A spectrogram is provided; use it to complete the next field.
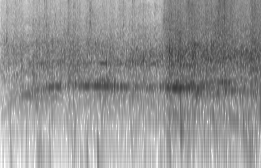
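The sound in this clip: An audience applauds to welcome a guest speaker at a talk, with dense, continuous clapping that holds steady and then swells a little louder toward the end.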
